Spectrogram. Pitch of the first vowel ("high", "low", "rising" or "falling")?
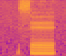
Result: high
